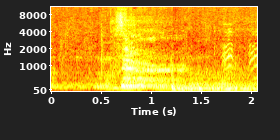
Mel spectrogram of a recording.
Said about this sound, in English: You hear that dog? That dog's fired up over something.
